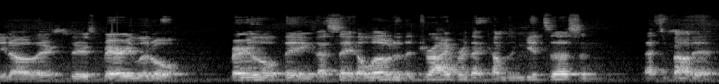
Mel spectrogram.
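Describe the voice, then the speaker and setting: A man speaks with a Southern accent. His pace is moderate. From Houston, Texas. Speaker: professional baseball pitcher. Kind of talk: interview.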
